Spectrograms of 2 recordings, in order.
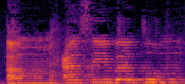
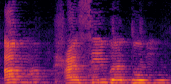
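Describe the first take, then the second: First: The m flows straight into the next word. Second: The reading breaks off after the m. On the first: The speaker calls it right. "Jadi bacanya tetap bersambung" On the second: The speaker calls it wrong. "kamu putuskan bacaannya ... jangan kayak gitu pula bacanya"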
